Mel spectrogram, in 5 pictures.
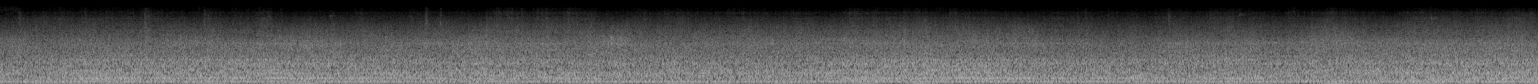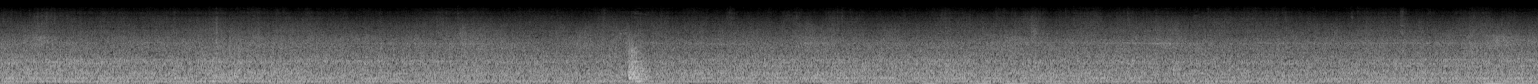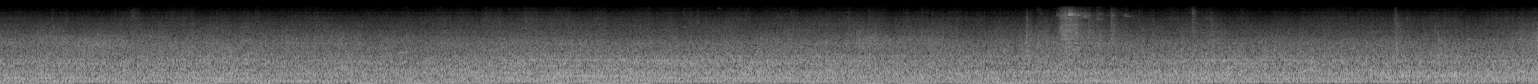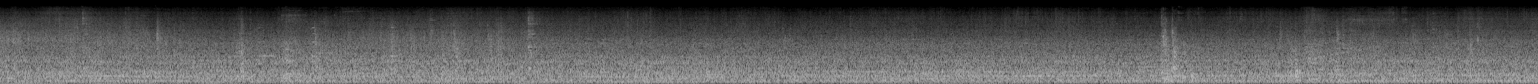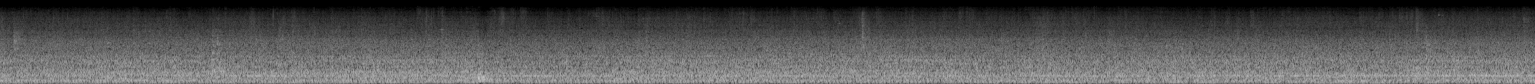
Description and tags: quarry close up
Record of the machine destroying rocks to do gravel and sand. It' s interesting to listen to the 5 other members of the pack. They're all confined in the same geottaged area, the quarry on river Sabac near Belgrade Serbia. Recorded with Schoeps M/S mikes during the shooting of Nicolas Wagnières's movie "Tranzit". Converted to L/R
belgrade, noise, quarry, sabac, serbia, soundfield, soundmark, soundscape, tranzit, truck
